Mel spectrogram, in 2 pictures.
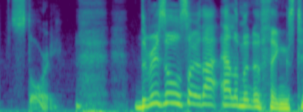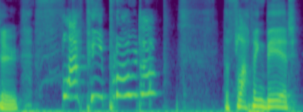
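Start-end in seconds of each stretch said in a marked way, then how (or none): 0.1-0.8 whisper. Real, not acted. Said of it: "whispered aside". 3.6-4.6 high silly voice. Pretend. Silly nickname voice.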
